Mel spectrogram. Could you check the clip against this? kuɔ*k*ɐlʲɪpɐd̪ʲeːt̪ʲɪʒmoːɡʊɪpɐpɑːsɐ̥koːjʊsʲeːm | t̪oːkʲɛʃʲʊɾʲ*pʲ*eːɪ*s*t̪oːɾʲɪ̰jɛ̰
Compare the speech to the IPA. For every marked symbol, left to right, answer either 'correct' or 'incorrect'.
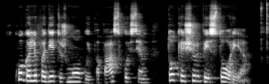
incorrect: ɡ, correct, correct

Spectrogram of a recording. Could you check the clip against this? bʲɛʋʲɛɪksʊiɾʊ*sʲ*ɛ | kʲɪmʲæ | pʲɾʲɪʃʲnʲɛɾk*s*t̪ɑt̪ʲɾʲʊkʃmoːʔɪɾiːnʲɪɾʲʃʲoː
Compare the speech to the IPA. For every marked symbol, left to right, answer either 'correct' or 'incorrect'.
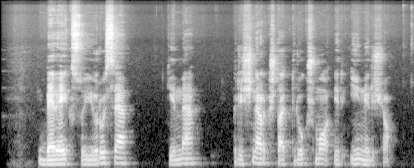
correct, incorrect: ʃ

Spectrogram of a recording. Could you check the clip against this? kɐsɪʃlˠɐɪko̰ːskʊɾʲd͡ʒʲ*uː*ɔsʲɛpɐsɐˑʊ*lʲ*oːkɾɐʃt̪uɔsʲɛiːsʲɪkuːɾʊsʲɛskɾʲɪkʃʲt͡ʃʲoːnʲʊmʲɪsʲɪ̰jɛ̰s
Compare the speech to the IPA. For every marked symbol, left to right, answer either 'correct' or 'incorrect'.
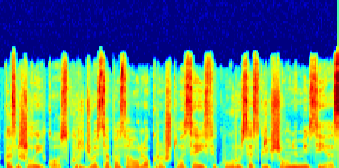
incorrect: u, correct

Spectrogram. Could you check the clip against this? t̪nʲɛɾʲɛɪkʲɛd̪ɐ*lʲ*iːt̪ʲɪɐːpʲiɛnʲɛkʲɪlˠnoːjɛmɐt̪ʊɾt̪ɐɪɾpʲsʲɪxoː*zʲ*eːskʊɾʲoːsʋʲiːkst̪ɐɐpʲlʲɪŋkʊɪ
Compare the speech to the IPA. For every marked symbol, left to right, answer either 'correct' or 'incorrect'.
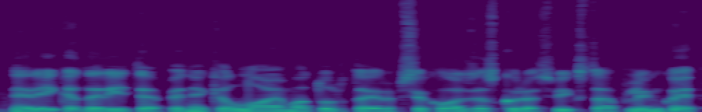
incorrect: ɾʲ, correct

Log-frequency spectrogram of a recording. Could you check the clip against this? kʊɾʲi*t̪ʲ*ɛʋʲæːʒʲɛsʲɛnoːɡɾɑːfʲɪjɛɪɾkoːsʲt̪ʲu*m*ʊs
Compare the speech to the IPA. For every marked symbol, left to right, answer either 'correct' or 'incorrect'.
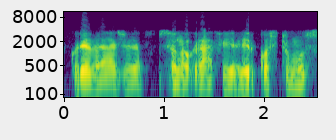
incorrect: none, correct

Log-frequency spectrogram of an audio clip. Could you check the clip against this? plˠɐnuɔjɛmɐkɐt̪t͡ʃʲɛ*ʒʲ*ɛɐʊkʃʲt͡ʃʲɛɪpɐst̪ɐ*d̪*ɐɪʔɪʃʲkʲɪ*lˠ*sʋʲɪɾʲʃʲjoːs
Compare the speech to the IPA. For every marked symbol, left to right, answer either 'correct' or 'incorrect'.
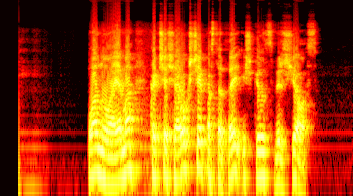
incorrect: ʃʲ, incorrect: t̪, correct

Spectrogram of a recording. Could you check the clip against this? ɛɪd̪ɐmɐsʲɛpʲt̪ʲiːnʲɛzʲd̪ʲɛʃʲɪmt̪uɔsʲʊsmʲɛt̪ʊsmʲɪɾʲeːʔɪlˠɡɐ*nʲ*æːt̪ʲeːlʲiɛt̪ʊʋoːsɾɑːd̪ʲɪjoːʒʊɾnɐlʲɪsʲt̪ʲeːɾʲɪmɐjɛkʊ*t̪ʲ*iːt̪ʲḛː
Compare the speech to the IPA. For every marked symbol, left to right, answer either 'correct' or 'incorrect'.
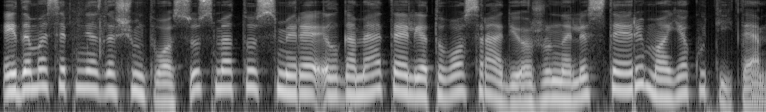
incorrect: mʲ, correct

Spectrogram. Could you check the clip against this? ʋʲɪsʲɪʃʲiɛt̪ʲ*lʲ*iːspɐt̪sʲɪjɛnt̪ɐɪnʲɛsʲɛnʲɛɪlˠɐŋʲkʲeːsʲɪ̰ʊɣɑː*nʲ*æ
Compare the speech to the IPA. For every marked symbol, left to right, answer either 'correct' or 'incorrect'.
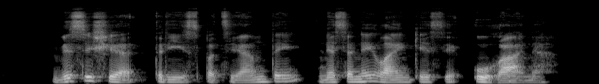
incorrect: ɾʲ, correct

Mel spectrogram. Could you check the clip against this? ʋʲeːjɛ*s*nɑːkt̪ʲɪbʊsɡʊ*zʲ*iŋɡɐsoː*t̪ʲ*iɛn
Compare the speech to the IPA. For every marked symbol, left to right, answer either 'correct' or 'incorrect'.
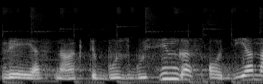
correct, incorrect: sʲ, incorrect: d̪ʲ

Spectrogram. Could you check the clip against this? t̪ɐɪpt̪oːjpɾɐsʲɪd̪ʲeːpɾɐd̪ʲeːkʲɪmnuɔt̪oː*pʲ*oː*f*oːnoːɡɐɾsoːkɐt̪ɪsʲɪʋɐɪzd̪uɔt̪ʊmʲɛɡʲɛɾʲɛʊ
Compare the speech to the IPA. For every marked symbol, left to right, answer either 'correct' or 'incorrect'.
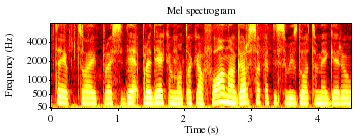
incorrect: kʲ, correct

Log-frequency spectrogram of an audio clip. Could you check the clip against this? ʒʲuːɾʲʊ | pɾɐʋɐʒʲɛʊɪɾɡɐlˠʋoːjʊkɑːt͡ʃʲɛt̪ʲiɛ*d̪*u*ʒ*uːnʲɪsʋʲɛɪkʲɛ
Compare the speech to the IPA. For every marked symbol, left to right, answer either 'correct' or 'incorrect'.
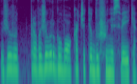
correct, incorrect: ʃ

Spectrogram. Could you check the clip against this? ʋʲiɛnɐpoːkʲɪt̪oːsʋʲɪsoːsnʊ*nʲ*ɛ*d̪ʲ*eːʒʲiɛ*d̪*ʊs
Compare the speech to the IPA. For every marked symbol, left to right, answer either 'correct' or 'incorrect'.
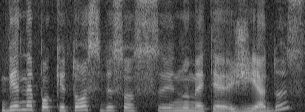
incorrect: mʲ, incorrect: t̪ʲ, correct

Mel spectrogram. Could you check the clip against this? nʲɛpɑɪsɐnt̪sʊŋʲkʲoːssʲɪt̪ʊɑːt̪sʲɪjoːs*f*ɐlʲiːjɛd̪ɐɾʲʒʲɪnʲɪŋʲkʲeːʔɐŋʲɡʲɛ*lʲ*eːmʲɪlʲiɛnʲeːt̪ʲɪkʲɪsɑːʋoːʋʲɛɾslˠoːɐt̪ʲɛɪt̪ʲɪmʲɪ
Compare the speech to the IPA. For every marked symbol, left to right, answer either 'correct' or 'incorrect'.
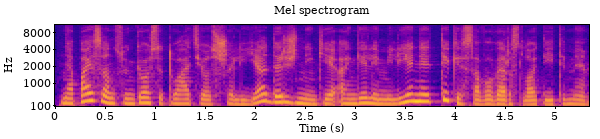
incorrect: ʃ, correct

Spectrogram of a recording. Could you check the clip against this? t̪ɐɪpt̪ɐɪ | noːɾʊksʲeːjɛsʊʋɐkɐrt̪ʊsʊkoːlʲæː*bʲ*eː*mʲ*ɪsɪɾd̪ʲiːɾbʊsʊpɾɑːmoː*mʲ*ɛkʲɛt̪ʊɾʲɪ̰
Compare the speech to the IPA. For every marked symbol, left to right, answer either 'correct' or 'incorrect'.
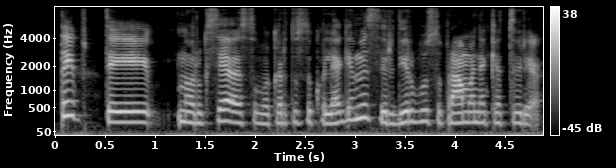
incorrect: ɡʲ, correct, incorrect: nʲ

